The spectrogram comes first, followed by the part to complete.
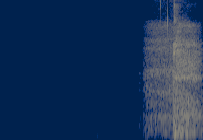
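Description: Near silence for about a second and a half, then a man's short breath into a close microphone just before he speaks.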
